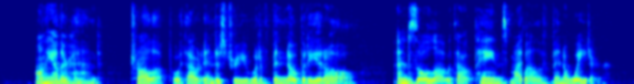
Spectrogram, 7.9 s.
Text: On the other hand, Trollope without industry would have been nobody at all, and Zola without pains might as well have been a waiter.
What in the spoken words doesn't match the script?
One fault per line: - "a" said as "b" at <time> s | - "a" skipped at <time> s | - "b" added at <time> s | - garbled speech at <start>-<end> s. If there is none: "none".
- "as" skipped at 6.6 s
